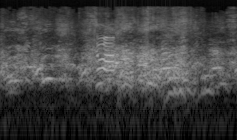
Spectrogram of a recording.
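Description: Many dogs barking at once, short pitched calls overlapping one another in a dense, continuous chorus.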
